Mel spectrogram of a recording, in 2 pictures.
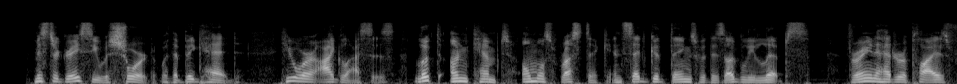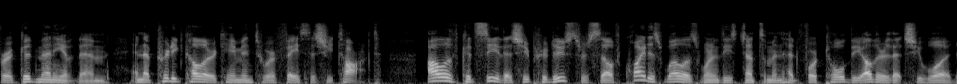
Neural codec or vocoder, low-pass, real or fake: none; 7.2 kHz; real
